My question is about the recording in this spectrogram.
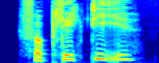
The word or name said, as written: FORPLIGTEDE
